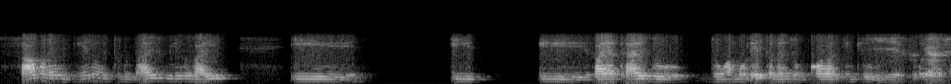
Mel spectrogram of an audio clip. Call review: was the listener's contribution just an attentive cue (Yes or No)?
No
